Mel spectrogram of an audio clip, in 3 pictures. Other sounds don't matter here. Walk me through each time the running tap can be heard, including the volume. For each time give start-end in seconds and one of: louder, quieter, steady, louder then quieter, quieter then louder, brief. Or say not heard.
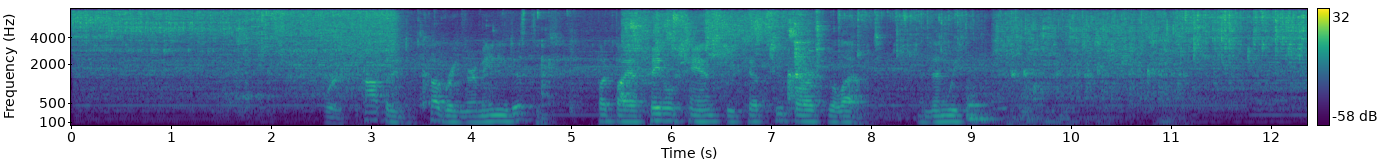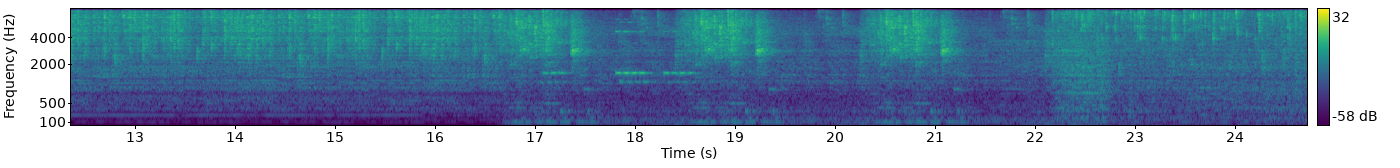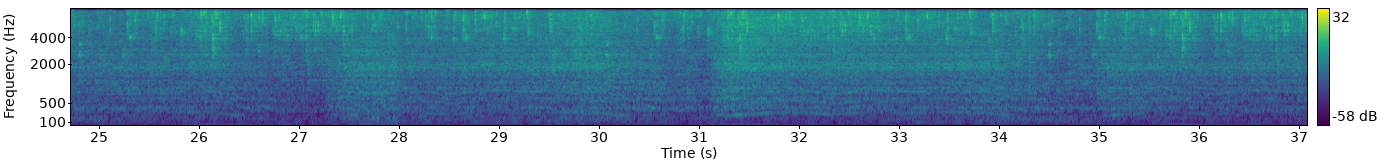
0.0-37.0 steady.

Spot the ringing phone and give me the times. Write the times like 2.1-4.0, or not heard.
17.1-18.6.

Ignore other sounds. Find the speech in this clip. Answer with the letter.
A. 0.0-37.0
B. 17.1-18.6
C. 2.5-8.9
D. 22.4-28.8
C.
